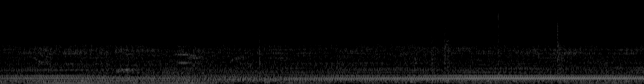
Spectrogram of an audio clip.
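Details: LG refrigerator running with a loud, steady motor-like drone, much heavier than a normal hum; noise started less than six months after purchase and took three repair visits to fix.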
